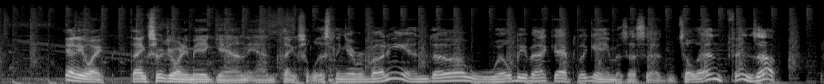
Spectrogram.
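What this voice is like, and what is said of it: Voice sounds impaired. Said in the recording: “Forgive my voice. I've got a little problem”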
